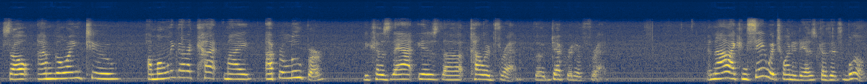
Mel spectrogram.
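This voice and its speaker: A woman's voice: a little high, unhurried, dull audio, slight background noise. A woman hosting a sewing tutorial, chatting homely to viewers as she works step by step, her throat a little dry. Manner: homey, talks to viewers as "us", frequent okays and restarts. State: slightly dry throat, clearing it.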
